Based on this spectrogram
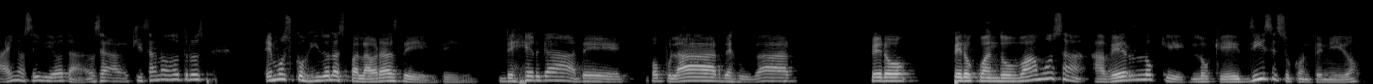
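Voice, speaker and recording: A man teaches from the pulpit in a loose, conversational way, restarting phrases and throwing rhetorical questions at his congregation. His voice sits a little on the high side for a man. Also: dark tone. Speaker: preacher. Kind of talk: sermon teaching.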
